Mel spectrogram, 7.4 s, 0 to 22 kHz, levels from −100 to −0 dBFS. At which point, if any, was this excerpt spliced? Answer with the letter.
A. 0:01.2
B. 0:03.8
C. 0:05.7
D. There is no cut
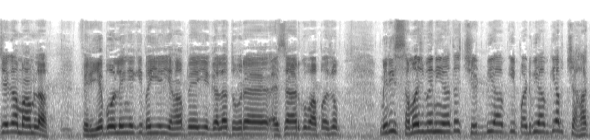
D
